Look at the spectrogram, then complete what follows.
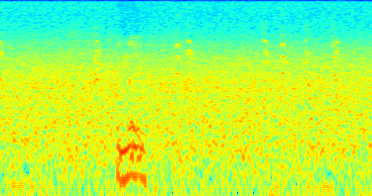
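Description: Harsh, very loud screaming calls of a southern lapwing (quero-quero), about one and a half metres away and staring at the person, repeat several times against a steady rush of wind-like background noise, with a brief louder burst early on.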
